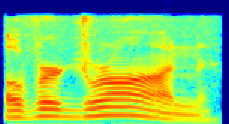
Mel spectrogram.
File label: "overdrawn", English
